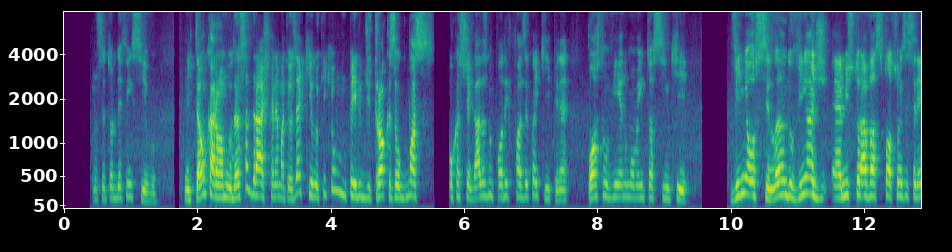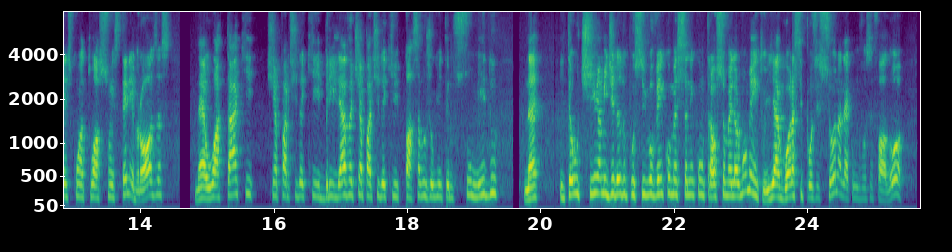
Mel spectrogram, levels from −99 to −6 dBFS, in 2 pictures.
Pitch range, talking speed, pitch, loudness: 180-215 Hz, 195 wpm, 195 Hz, -21 LUFS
